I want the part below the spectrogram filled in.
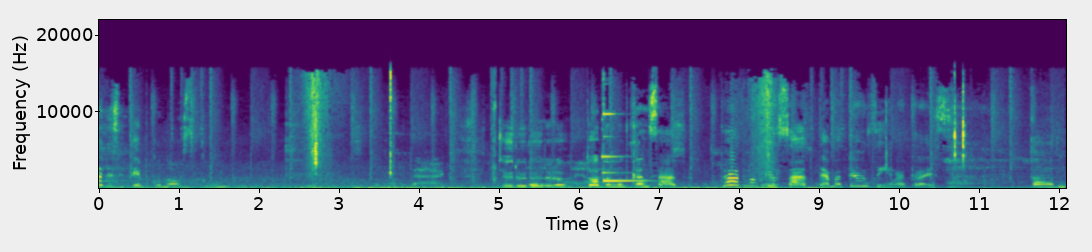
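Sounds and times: melodic voice or music: 6.3s - 7.3s.

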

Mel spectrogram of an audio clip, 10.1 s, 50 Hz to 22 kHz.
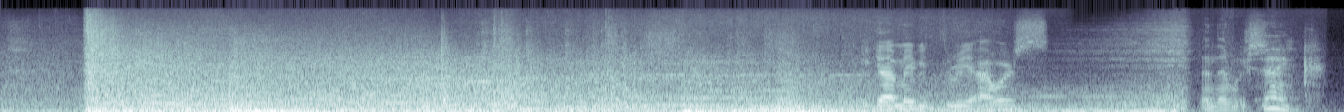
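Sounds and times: low rumble of heavy seas: 0.0s - 8.8s
sustained music: 0.6s - 9.0s.

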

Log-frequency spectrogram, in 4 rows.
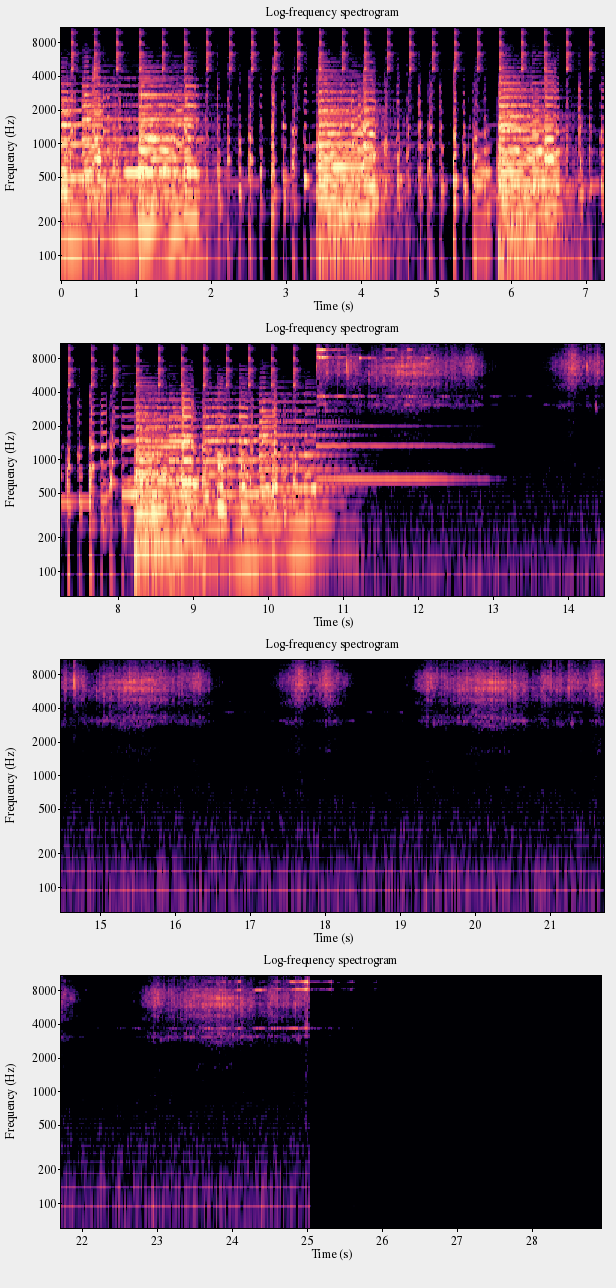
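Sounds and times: rattle hand percussion: 0.0s - 22.0s, 22.7s - 25.3s
keyboard notes ringing: 8.5s - 13.0s
small bright ding: 10.6s - 13.0s.

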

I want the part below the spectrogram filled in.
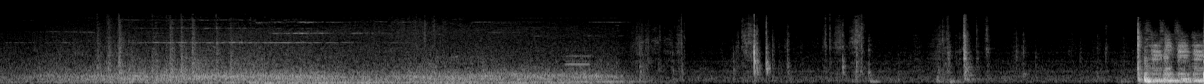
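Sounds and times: thin high squeals: 0.1s - 6.7s.

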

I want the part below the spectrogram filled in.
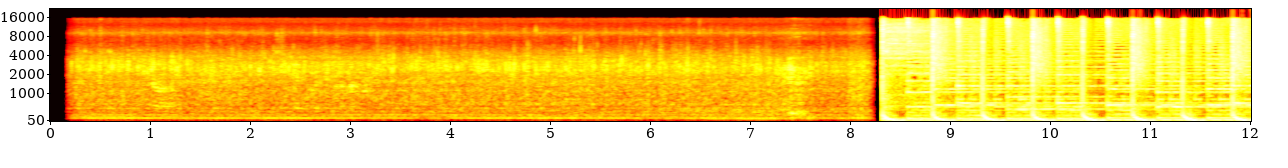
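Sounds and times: sauce simmering in a metal pan: 0.2s - 8.0s.

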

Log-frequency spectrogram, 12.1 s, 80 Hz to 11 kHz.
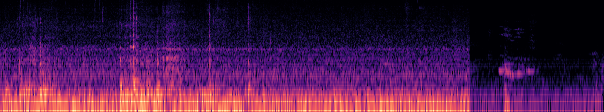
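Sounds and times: deep-frying sizzle and crackle: 0.0s - 9.4s
steady low hum: 0.0s - 10.0s.

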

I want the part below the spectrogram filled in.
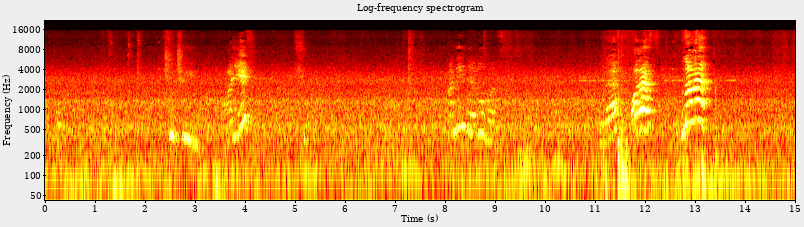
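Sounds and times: young child crying out excitedly: 11.8s - 13.4s.

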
